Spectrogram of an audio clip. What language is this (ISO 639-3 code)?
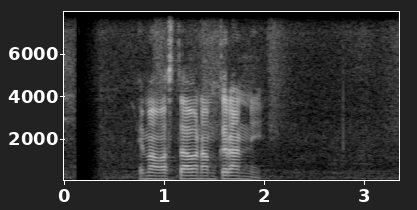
sin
